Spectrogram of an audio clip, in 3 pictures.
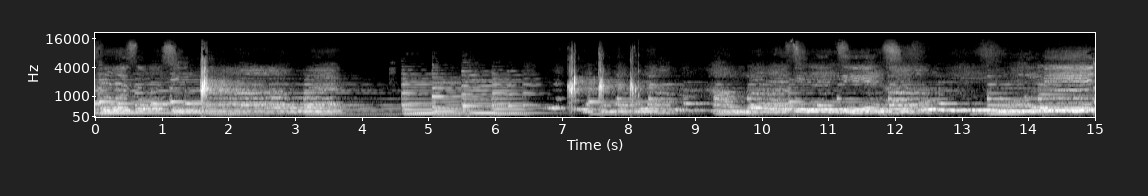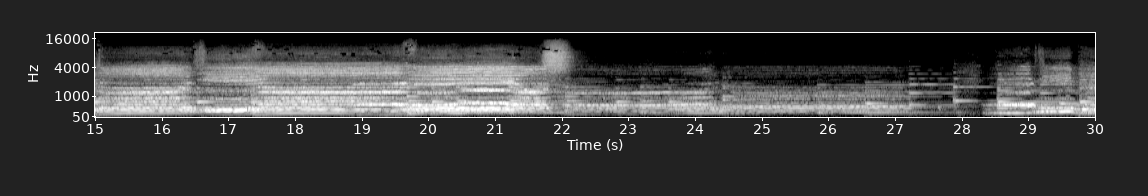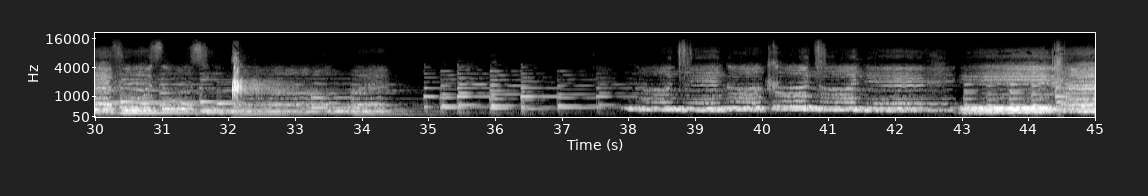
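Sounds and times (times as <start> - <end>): children's choir singing: 0.0 - 4.1, 6.7 - 27.5, 28.3 - 34.9, 37.9 - 45.0.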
